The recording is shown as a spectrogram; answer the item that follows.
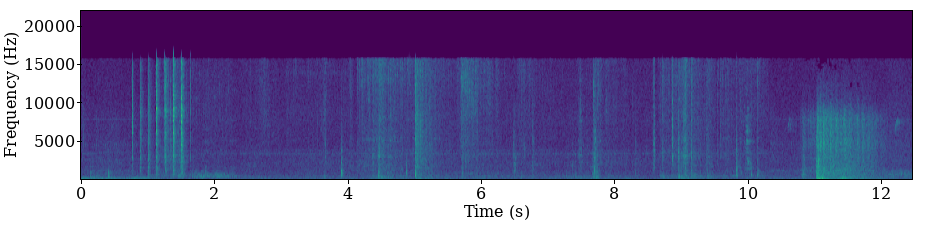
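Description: A quick run of about eight ratcheting clicks about a second in, then scattered single clicks and knocks from work on the metal greenhouse frame, and a short burst of noise near the end.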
